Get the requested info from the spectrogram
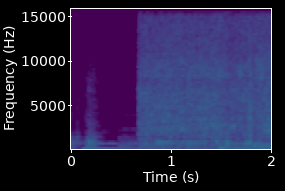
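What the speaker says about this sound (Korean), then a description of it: "20분간 식초물에 담궈둔 연근은 2번 헹구어 식초의 향을 씻어내고 체에 받쳐 둡니다" Lotus root, soaked in vinegar water, being rinsed: a steady, hissing rush of running water that starts abruptly and continues close and fairly quiet, after a brief tonal hum.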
